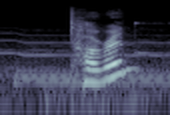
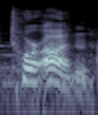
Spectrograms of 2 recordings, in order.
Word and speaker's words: Torun: It's strictly Scandinavian, but it's kind of like an sound at the end. Like the U and under. Torrin? Is it Turin then? Did I say that correctly? Oh, Torun. Okay, Torun. Like that, Torun.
